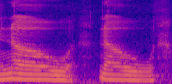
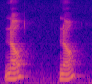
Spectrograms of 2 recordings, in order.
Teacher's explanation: A lot of times the word no is the same word in another language, but there's something that Americans do that you might not be doing that you should know about. And that's when we say the word no, we use a really long O sound. We actually kind of do more than one vowel. We say no, no.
